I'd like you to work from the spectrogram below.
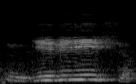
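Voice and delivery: गिरीश with a very drawn-out long री; long vowel shown. Shown as a demonstration. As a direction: stretch the ई in गिरीश slowly to show it is long. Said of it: "दीर्घ स्वर येईल". (गिरीश मधली दीर्घ ई लांबवून)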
